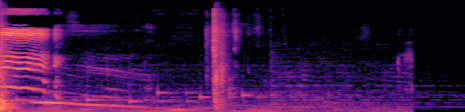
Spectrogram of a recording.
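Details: Infant girl crying during a pediatric chiropractic adjustment: a short, loud cry that trails off, with background music and a sharp click partway through.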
